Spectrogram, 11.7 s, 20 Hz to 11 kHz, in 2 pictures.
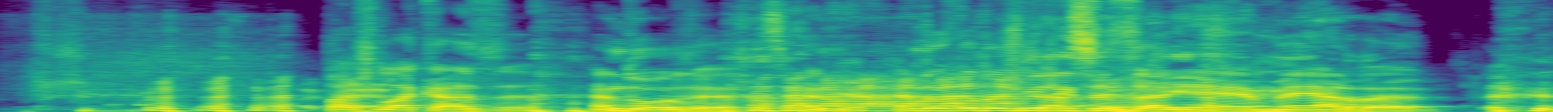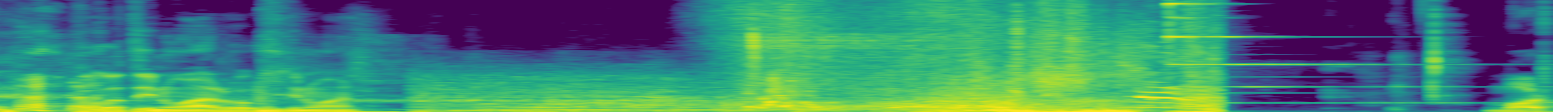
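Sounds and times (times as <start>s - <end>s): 
laughter: 0.0s - 7.3s
speech: 0.6s - 7.4s, 11.4s - 11.6s
dramatic cinematic fantasy whip lash swish: 8.5s - 10.2s
bright metallic ring: 10.2s - 11.6s.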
